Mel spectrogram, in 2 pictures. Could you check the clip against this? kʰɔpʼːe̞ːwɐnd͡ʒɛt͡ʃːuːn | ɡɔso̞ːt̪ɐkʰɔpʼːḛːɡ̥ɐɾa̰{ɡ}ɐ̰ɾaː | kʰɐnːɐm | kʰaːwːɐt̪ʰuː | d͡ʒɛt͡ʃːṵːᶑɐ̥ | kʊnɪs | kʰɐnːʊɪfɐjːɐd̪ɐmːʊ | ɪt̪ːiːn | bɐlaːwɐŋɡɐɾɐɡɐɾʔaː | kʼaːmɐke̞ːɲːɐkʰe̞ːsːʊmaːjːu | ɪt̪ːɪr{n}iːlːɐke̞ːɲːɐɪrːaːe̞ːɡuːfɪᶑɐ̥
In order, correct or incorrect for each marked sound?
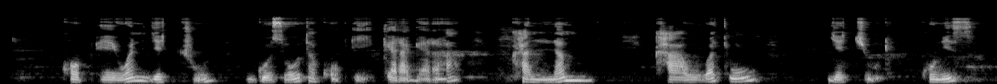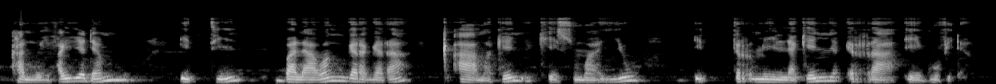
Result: correct, incorrect

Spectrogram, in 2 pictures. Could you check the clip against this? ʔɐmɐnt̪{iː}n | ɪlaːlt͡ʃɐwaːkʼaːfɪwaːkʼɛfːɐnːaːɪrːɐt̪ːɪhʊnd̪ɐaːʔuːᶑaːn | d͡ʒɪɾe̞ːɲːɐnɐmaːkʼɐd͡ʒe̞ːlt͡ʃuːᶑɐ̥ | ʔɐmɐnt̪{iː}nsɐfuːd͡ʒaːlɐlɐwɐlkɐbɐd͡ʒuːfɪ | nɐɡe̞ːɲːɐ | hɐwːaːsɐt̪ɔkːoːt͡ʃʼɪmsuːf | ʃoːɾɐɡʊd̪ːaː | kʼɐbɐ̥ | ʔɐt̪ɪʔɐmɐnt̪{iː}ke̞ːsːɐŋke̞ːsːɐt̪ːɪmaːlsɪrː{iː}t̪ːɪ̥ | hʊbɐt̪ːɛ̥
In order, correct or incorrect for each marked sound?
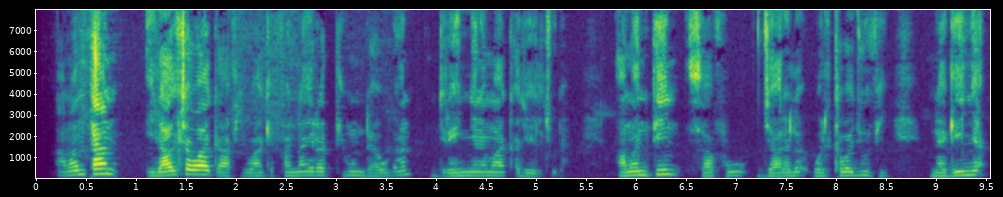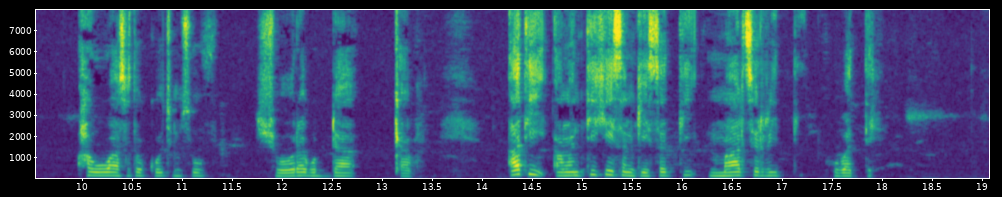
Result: incorrect, correct, correct, correct

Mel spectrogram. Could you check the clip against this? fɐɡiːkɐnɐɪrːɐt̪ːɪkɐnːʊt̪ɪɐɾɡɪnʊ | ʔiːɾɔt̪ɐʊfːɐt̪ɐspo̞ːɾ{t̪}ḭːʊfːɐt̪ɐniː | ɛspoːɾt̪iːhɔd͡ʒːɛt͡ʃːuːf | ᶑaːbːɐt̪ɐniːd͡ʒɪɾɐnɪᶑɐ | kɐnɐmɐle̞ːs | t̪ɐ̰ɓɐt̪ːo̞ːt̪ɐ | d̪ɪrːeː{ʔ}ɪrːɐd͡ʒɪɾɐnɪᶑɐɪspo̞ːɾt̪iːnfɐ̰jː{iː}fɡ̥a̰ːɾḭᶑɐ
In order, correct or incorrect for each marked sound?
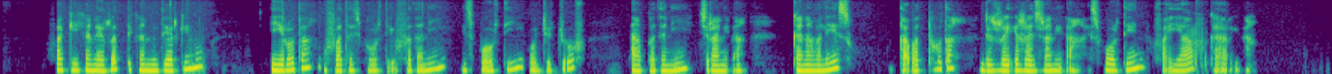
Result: correct, correct, incorrect

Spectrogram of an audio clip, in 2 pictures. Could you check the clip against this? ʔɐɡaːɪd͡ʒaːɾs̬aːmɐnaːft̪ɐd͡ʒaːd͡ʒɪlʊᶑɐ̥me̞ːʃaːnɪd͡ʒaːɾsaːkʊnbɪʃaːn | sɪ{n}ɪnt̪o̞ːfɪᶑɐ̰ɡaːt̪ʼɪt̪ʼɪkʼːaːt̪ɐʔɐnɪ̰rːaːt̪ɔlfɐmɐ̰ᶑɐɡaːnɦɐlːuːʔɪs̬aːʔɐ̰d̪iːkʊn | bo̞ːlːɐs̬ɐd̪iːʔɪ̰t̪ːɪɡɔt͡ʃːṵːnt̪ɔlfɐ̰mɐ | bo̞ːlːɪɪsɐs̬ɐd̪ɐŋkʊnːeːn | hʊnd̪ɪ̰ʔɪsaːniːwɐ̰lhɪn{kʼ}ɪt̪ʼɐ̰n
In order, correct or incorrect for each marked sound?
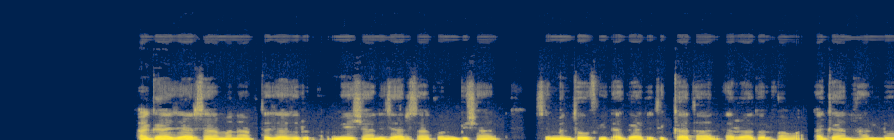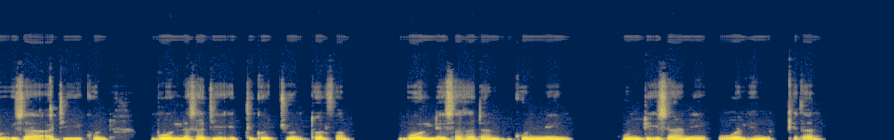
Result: incorrect, correct

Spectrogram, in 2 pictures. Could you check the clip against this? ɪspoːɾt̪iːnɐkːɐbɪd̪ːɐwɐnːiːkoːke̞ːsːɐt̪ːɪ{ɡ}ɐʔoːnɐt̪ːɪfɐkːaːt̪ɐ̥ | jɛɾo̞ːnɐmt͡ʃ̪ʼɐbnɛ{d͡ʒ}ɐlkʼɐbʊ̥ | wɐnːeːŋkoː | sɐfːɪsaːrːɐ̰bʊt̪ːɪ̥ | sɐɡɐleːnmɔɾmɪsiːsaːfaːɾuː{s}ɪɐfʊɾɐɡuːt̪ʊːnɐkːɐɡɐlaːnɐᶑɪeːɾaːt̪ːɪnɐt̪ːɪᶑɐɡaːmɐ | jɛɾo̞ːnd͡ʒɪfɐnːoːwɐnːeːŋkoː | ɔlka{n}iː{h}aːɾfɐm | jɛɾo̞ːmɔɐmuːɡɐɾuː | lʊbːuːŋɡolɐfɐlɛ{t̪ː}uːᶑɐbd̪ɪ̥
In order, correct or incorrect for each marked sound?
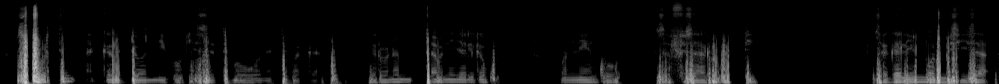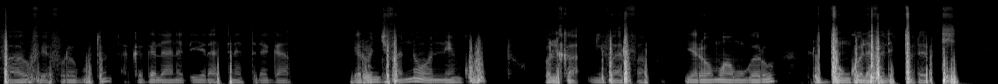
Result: incorrect, correct, incorrect, correct, incorrect, correct

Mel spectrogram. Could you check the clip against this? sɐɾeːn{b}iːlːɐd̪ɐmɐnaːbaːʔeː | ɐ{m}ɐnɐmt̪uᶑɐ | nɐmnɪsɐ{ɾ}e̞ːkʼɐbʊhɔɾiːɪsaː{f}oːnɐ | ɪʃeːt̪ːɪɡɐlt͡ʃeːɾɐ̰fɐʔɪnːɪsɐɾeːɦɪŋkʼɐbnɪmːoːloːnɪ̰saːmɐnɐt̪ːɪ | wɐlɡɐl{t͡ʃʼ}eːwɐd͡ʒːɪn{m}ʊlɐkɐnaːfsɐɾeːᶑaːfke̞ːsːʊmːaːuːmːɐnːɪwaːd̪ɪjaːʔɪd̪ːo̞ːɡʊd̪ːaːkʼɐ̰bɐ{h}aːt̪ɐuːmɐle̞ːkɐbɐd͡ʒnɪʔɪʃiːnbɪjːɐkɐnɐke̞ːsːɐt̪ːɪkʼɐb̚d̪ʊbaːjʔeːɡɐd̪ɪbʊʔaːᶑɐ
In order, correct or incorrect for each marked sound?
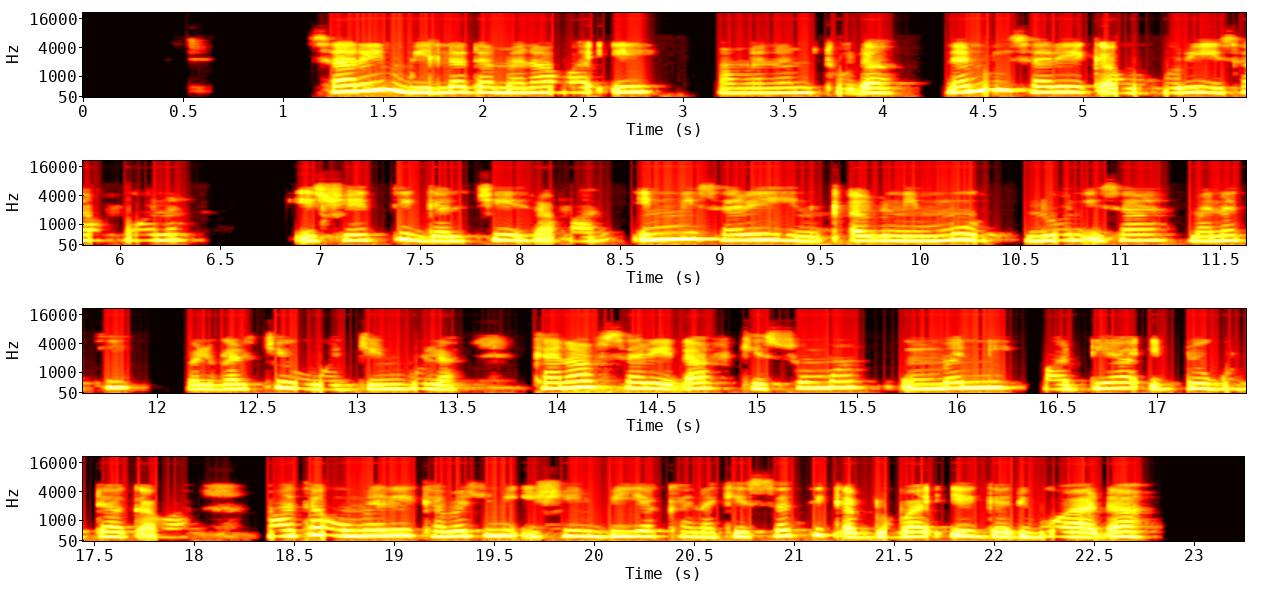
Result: correct, correct, correct, correct, incorrect, incorrect, correct

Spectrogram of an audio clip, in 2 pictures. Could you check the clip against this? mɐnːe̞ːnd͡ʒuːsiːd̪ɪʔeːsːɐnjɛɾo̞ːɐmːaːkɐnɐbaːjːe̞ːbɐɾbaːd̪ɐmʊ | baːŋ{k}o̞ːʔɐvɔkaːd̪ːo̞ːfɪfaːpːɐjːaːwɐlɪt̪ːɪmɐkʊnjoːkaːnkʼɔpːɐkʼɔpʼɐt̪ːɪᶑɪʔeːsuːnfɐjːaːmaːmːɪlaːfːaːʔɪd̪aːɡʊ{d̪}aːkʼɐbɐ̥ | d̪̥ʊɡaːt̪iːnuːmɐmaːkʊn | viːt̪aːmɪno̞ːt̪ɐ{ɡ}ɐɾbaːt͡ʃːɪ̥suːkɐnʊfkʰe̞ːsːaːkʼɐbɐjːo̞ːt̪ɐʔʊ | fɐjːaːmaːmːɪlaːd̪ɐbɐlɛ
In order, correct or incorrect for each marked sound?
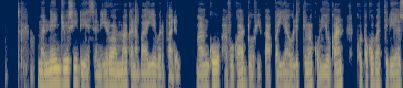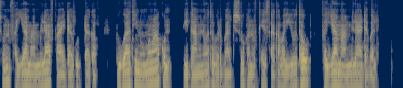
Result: incorrect, incorrect, incorrect

